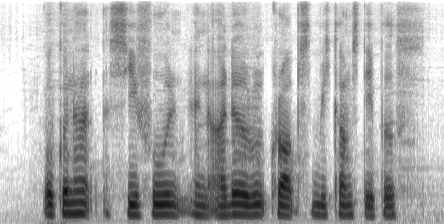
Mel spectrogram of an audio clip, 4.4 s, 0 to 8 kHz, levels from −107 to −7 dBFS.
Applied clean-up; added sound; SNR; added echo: neural separator model SepFormer DNS4.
